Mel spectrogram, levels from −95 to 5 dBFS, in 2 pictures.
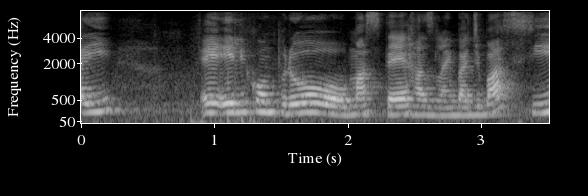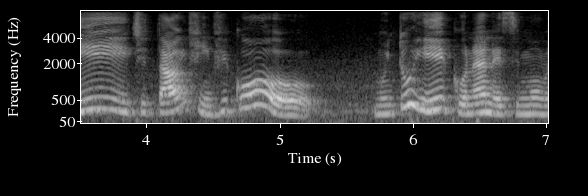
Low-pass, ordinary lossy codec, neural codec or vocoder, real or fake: none; none; none; real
